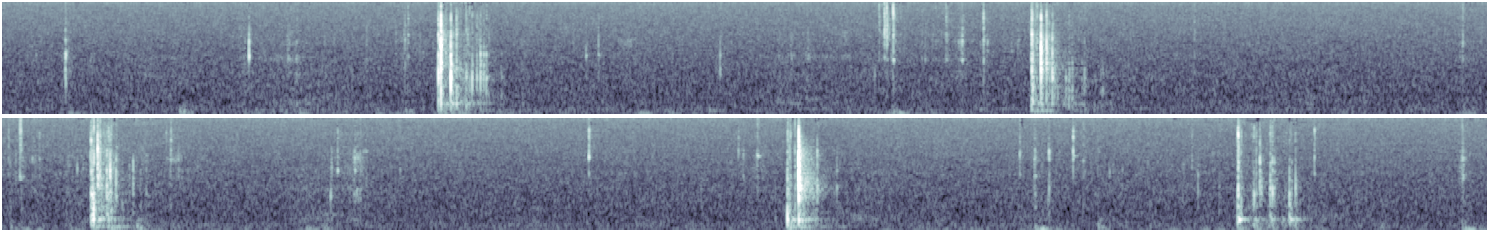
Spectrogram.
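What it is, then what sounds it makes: Bar of soap being carved. A hand-held, hand-sized solid purple bar of soap is carved with the steel blade of a red utility knife. Five sharp, bright cutting snaps stand out, with softer scraping ticks between them. A quiet low hum sits underneath.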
